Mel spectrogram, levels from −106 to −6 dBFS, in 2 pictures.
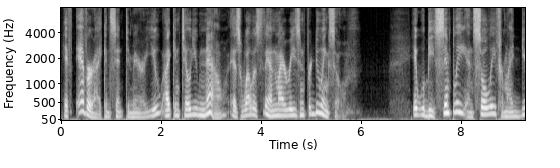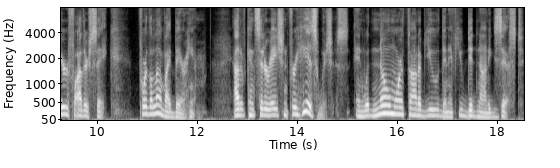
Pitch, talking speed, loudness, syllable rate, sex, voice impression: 155 Hz, 185 wpm, -20 LUFS, 4.5 syllables/s, male, masculine, slightly old, slightly thick, tensed, slightly powerful, slightly bright, slightly soft, slightly clear, slightly halting, slightly raspy, slightly cool, intellectual, slightly refreshing, very sincere, slightly calm, slightly friendly, slightly reassuring, slightly unique, slightly elegant, wild, slightly lively, slightly kind, slightly intense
